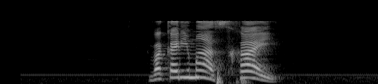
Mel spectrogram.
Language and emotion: Russian, positive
